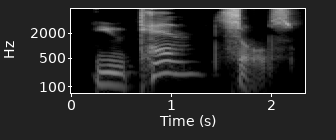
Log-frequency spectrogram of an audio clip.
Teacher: now we have a word with three syllables we stress the second syllable · Not utensils, but utensils. Now we have a word with 3 syllables. We stress the second syllable. Utensils. Again, the third syllable is not stressed, so we cannot say ill.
